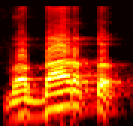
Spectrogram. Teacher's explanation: وبرق، قاف حروف مستعلیہ میں سے ہے۔ حروف مستعلیہ 7 ہیں جو ہمیشہ ہر حال میں پر پڑھے جاتے ہیں، اس لیے قاف کو بھی یہاں پر پڑھیں گے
